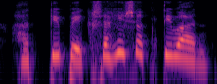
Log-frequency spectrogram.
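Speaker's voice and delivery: ordinary delivery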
